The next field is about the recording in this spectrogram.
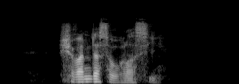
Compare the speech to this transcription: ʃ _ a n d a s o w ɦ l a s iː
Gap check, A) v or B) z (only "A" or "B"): A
